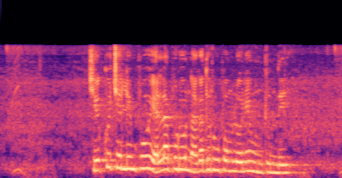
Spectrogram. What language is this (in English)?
Telugu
